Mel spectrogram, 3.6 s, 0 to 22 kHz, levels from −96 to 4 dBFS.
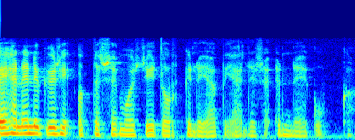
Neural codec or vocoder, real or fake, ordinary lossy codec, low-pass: none; real; none; 7.2 kHz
